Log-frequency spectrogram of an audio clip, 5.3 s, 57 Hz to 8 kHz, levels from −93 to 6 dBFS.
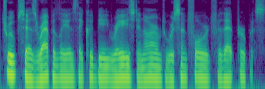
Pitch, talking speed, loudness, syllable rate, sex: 105 Hz, 180 wpm, -19 LUFS, 4.6 syllables/s, male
